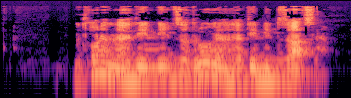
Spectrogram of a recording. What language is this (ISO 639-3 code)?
slv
